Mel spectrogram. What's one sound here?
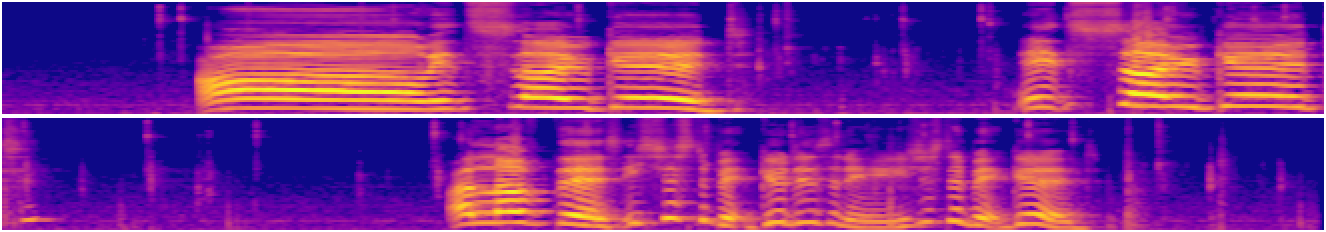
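A young woman talks animatedly into a close microphone, in short bursts.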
